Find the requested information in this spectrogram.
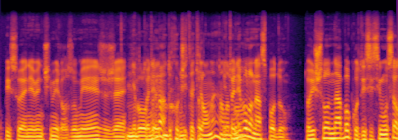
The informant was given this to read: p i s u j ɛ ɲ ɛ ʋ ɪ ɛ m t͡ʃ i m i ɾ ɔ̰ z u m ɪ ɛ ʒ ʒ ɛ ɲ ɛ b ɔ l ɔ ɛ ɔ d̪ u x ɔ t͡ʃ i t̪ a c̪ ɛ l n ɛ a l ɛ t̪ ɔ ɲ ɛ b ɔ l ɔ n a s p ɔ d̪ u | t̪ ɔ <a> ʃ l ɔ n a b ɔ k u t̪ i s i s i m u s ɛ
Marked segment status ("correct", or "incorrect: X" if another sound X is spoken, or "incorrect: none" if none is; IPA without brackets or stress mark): incorrect: i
